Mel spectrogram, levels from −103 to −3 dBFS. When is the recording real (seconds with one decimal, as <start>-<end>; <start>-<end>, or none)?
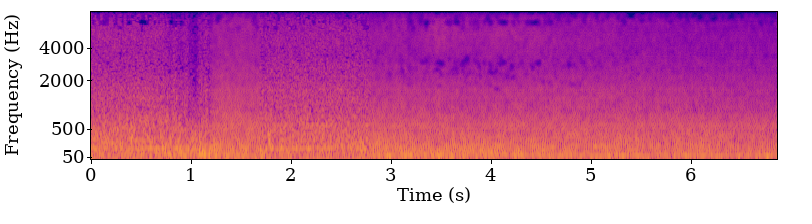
0.0-1.2; 1.7-2.8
